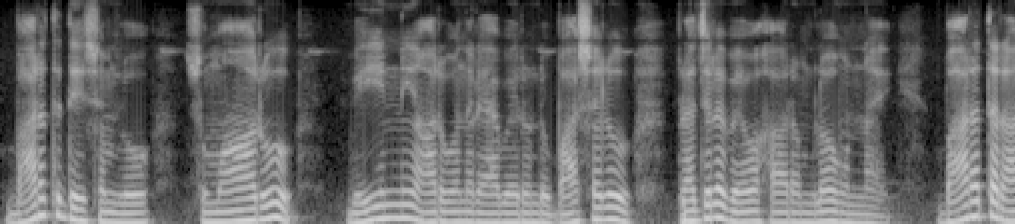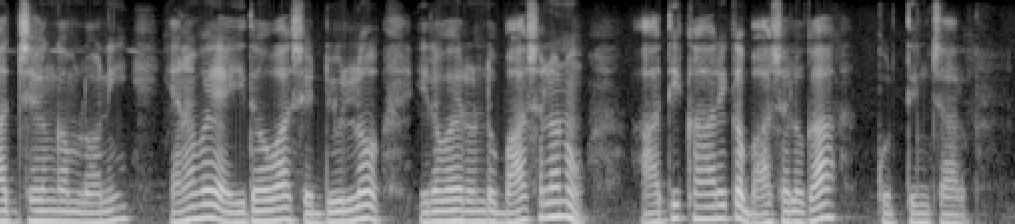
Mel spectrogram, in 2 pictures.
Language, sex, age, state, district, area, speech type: Telugu, male, 45-60, Andhra Pradesh, Chittoor, urban, spontaneous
